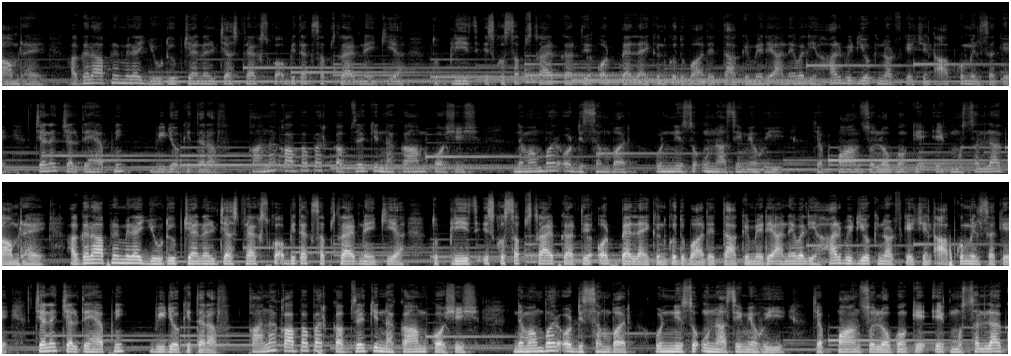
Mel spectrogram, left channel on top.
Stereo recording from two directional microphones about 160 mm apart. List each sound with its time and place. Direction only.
0.0 s speech: 60° right (ahead or behind)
